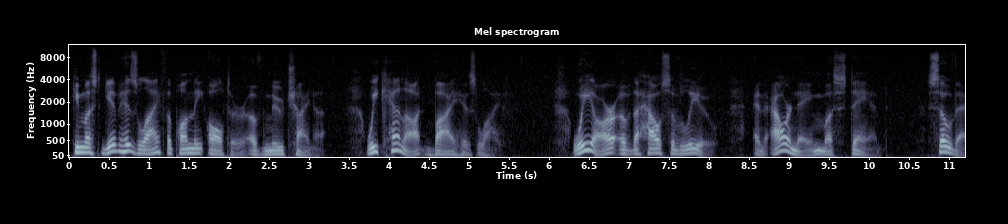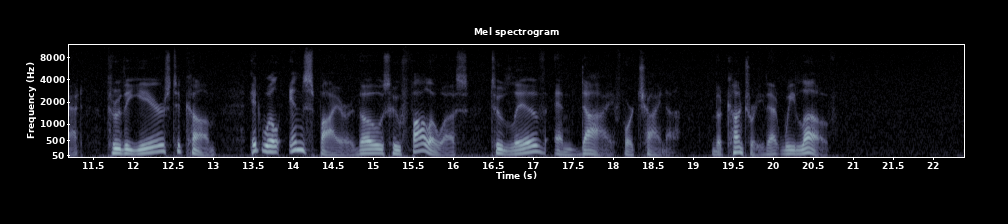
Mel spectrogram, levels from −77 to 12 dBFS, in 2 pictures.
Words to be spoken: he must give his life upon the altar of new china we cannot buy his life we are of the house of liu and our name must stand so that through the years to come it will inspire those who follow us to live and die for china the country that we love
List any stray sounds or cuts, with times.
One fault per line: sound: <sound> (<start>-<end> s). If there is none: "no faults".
no faults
